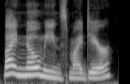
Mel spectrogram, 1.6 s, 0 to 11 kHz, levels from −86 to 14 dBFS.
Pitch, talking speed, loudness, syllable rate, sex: 210 Hz, 185 wpm, -15 LUFS, 3.6 syllables/s, female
